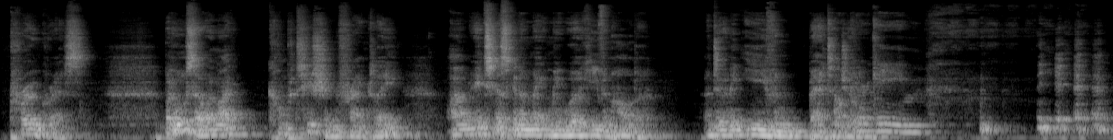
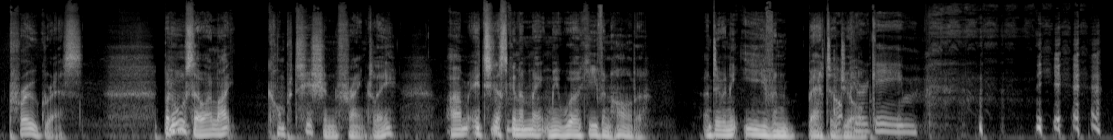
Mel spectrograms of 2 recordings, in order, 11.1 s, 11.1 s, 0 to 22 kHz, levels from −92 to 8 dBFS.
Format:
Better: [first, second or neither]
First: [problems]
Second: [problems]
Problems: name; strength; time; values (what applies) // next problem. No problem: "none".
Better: second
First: room echo; slight; dies away in 0.4 s // off-mic speech; far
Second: none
